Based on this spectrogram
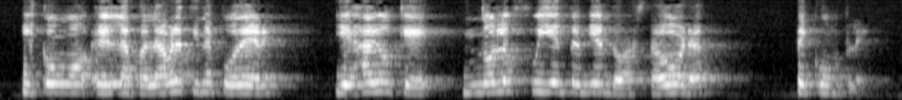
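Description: Her pitch is high, and her pace is fairly slow. The woman's intonation is monotone and flat. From Ecuador. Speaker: guest sharing personal story. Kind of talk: testimony. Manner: halting.

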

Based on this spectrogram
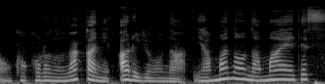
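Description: Very wide pitch swings mark this woman's voice as she talks at a very slow pace. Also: very clean recording, silent background. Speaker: podcast host. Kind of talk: solo podcast monologue. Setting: at home. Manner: hesitant, many fillers.

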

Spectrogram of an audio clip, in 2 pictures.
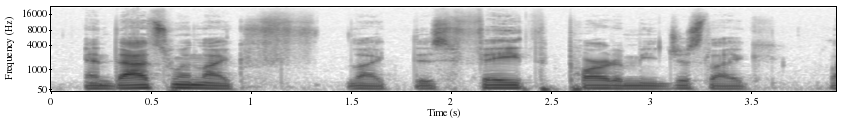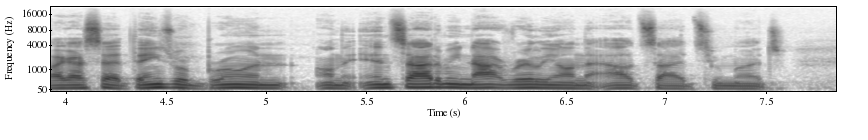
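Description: A man with an American accent has a plain, everyday voice at a fairly low pitch. He talks at a moderate pace with fairly even intonation and hardly any pauses. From Northern California. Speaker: music producer and artist. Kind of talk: casual chat.

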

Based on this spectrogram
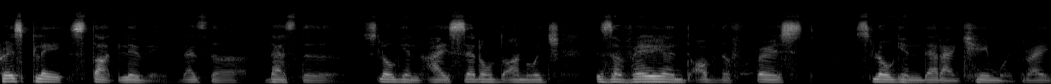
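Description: Very slowly and in a flat monotone, a man with a fairly low pitch speaks while his loudness swings widely. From Africa. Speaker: podcast host. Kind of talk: solo podcast tutorial.

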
